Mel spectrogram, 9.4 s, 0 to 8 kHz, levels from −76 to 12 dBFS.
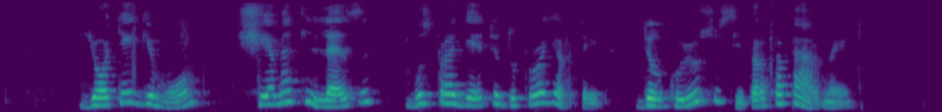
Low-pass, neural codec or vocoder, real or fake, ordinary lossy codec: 7.2 kHz; none; real; MP3, 64 kbps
